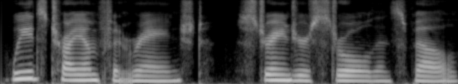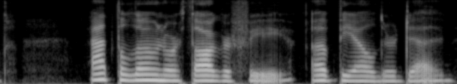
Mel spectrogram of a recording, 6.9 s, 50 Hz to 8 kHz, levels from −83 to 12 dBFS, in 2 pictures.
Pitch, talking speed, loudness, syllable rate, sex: 185 Hz, 130 wpm, -16 LUFS, 4.1 syllables/s, female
